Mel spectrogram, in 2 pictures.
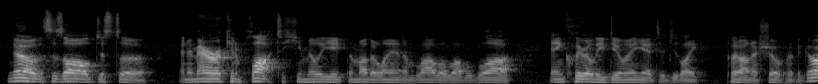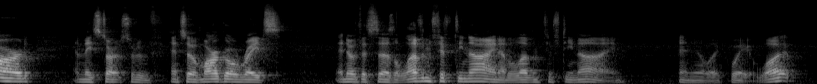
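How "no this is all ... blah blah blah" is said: plain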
